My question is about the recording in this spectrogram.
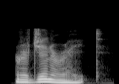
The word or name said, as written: regenerate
